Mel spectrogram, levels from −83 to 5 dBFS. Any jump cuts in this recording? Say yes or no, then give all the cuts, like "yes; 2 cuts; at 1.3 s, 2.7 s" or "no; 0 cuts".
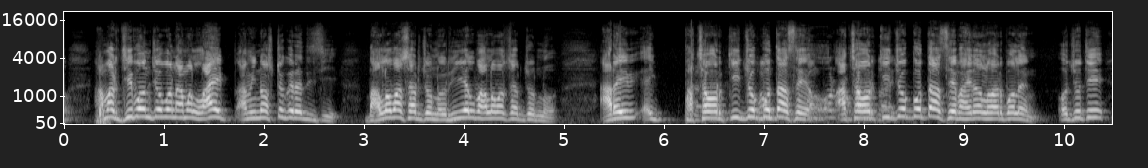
yes; 1 cut; at 6.1 s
